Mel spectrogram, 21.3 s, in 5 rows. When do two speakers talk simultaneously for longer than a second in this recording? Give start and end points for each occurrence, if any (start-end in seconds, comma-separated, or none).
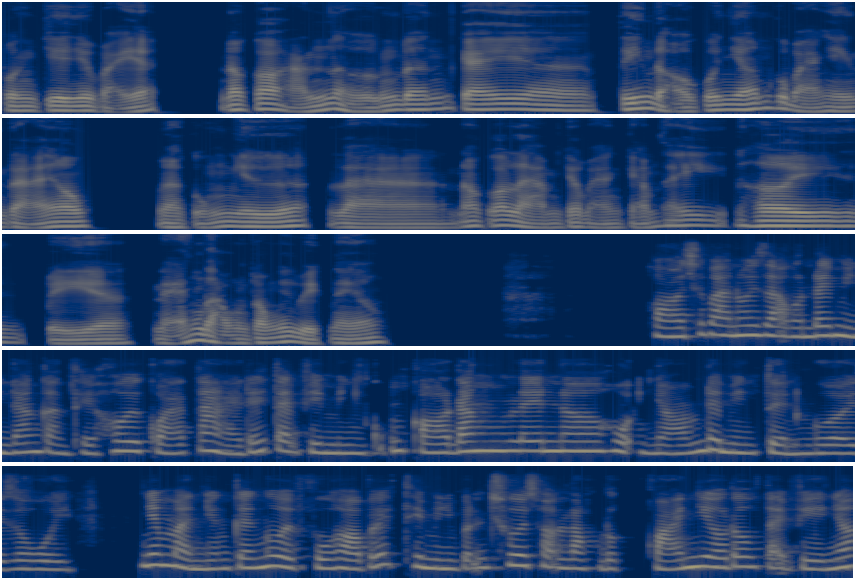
none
